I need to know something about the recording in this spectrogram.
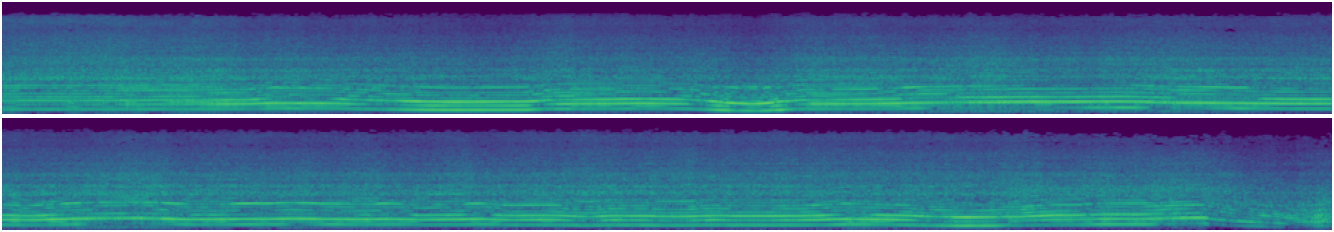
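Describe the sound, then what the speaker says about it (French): Chainsaw cutting wood for a terrace, running continuously at high revs with a steady loud whine and pitch dips as the blade bites into the timber, heard without speech. "Si vous entendez un bruit en arrière-plan, c'est Alex qui tronçonne"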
